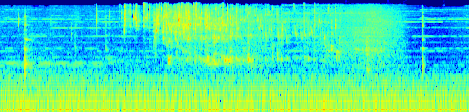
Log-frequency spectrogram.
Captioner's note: drink pouring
